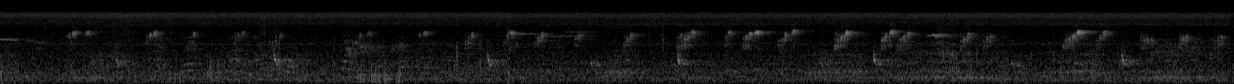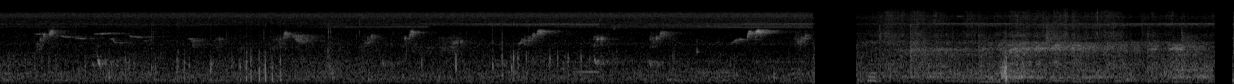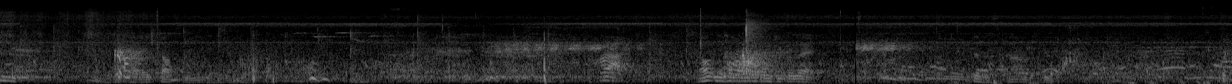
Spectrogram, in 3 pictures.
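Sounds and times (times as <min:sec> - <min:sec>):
small birds chirping: 0:00.0 - 0:20.5, 0:27.5 - 0:30.5
steady high hiss: 0:00.0 - 0:37.0.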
